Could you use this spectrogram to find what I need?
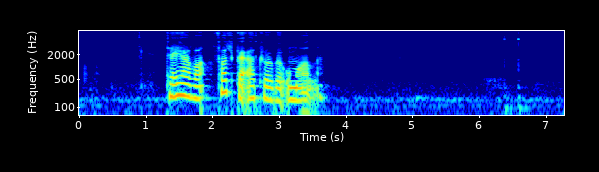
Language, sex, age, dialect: Faroese, female, 36-60, Suðurstreymoy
